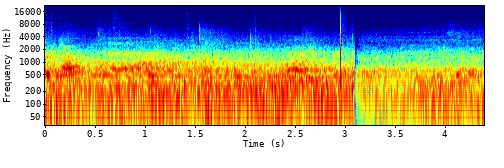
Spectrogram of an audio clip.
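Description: Indistinct voices of people talking in a restaurant, with one sharp click just under three seconds in, after which the background sounds a little quieter.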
